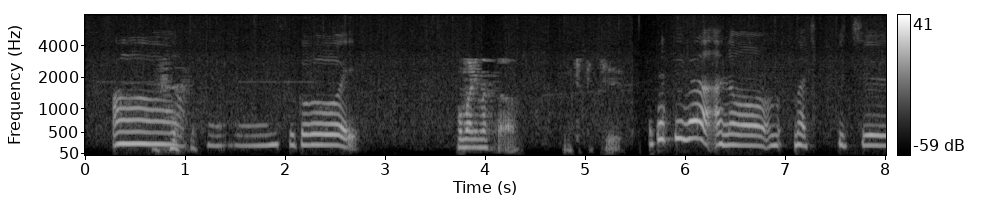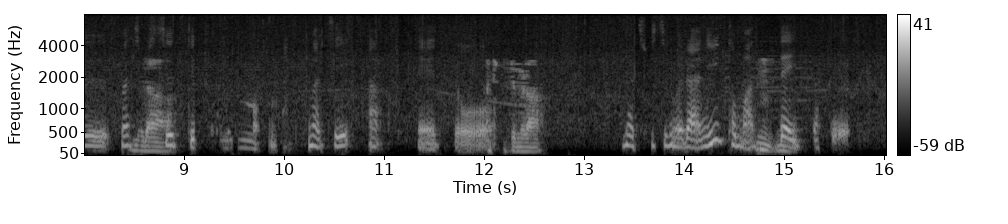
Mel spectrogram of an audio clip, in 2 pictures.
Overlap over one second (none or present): none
